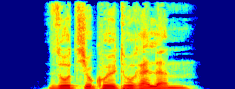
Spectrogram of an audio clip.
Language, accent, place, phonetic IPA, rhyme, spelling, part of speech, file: German, Germany, Berlin, [ˌzot͡si̯okʊltuˈʁɛləm], -ɛləm, soziokulturellem, adjective, De-soziokulturellem.ogg
- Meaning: strong dative masculine/neuter singular of soziokulturell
